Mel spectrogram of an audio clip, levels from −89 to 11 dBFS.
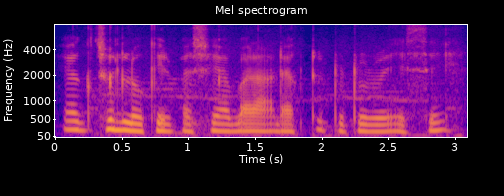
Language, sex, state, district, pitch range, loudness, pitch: Bengali, female, West Bengal, Cooch Behar, 180-205 Hz, -21 LUFS, 185 Hz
